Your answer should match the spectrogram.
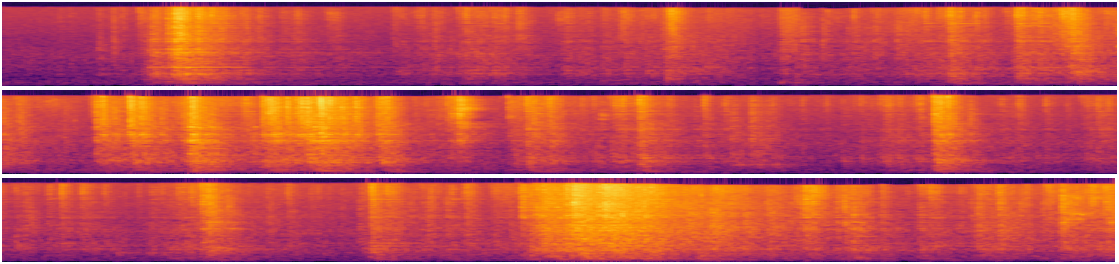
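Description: Rabbits scuffling and shifting about on the wire floor of a hutch during a breeding attempt. The rustles and scrapes come in irregular bursts, loudest about a second in and near the end.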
